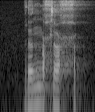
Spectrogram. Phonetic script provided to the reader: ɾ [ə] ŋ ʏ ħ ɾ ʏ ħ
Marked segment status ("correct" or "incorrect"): correct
